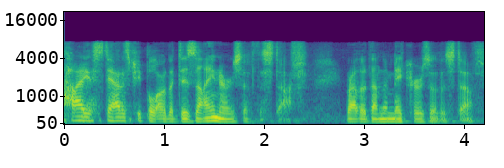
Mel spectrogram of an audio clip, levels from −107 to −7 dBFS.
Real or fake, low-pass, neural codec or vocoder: fake; 7.2 kHz; codec, 16 kHz in and 24 kHz out, 1.1 kbps, FireRedTTS-2 codec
